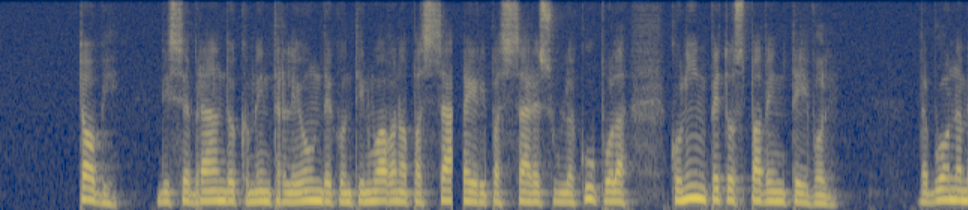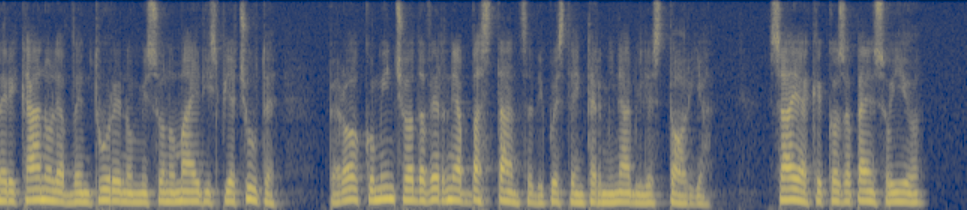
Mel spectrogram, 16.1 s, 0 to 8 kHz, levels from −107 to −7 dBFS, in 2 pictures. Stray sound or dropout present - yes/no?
yes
